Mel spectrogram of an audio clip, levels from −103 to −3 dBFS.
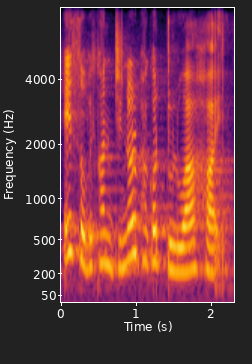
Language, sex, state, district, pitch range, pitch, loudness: Assamese, female, Assam, Kamrup Metropolitan, 215-295 Hz, 260 Hz, -18 LUFS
